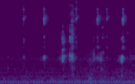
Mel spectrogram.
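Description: Faint, scattered clicking of a computer mouse and keyboard, about eight short clicks over two seconds.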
